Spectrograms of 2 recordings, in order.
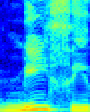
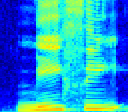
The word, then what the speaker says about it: Neice: email and you can reach me there at nisi that's spelled n e i c e at the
